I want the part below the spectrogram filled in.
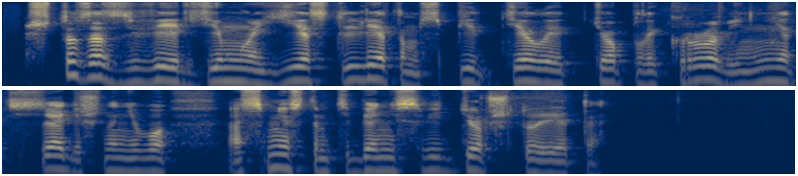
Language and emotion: Russian, neutral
